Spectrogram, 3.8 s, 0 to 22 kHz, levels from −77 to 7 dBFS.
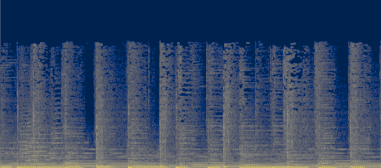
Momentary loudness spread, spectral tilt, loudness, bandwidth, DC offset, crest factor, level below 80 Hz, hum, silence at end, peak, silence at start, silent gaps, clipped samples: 3 LU; -6 dB/octave; -15 LUFS; 17 kHz; under 0.1%; 12 dB; -18 dBFS; none; 0 s; 0 dBFS; 0 s; none; under 0.1%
